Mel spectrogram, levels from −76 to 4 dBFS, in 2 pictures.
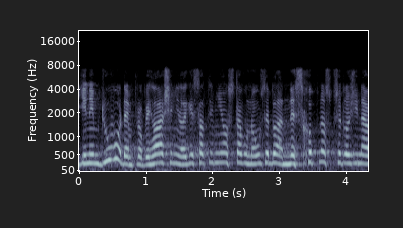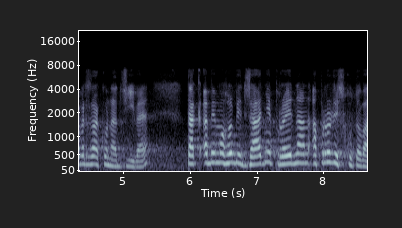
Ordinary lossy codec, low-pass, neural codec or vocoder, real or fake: Opus, 32 kbps; 7.2 kHz; vocoder, 44.1 kHz, 80 mel bands, Vocos; fake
